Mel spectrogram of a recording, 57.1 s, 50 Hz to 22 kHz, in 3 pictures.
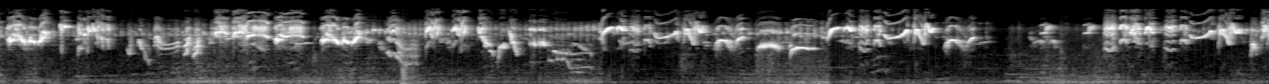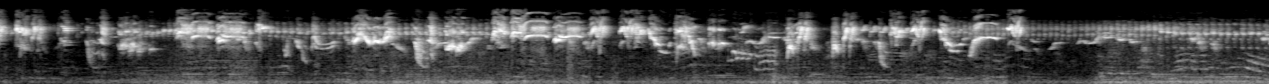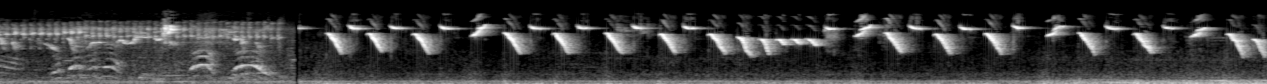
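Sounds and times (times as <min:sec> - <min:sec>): bird singing whistles and chatter: 0:00.0 - 0:57.0.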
